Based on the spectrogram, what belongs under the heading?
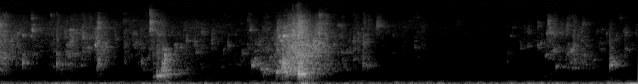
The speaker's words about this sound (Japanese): じゃあもうさあ、今のお風呂に入ったよ。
